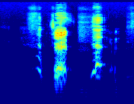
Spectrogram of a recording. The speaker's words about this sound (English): Now I got the hiccups.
